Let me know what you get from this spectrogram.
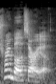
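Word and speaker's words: Troian Bellisario: Oh, sorry, Troy and Bellisario? Yeah, it's Troy and Bellisario. My bad. I know her name, I said it wrong.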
